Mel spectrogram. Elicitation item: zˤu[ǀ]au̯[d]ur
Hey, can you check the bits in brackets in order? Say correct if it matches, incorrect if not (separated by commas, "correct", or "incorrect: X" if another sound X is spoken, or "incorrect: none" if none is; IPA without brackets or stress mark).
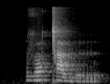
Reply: correct, incorrect: ɡ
